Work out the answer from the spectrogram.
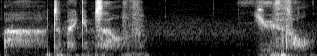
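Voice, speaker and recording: A man hosting ASMR, recapping a story in a breathy, unvoiced whisper with a gentle, halting delivery. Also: no room sound. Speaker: ASMR host.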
